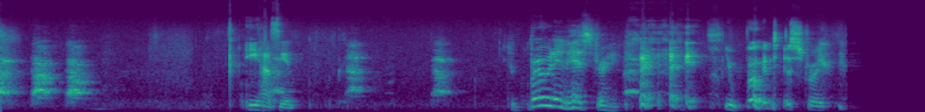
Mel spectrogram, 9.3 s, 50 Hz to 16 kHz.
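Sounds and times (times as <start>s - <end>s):
dog barking: 0.0s - 1.0s, 2.6s - 4.7s
speech: 2.5s - 3.0s, 5.3s - 8.5s
laughter: 6.0s - 8.5s.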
